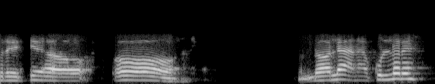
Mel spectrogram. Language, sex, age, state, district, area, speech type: Dogri, female, 45-60, Jammu and Kashmir, Samba, urban, conversation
